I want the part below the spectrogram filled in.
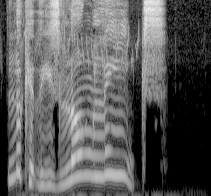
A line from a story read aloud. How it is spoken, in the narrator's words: Imran cried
